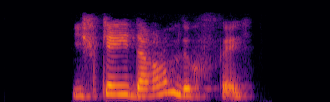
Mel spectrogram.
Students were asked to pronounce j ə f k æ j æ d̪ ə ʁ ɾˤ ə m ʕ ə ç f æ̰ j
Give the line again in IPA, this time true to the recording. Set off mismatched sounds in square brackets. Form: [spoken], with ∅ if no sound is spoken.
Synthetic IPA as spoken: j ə f k æ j [i] d̪ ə ʁ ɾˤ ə m [ð] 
